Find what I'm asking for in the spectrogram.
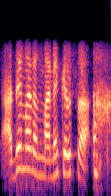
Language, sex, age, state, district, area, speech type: Kannada, female, 30-45, Karnataka, Chamarajanagar, rural, conversation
